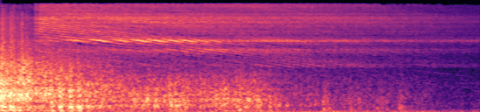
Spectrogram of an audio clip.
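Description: A loud crack of thunder breaks suddenly and rolls into a long, rumbling roar that slowly fades over several seconds, with no voices.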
